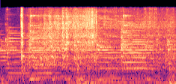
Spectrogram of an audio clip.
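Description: Guitar-driven background music over a car engine being cranked and starting as the ignition key is turned, the car jump-started from a portable booster pack clamped to its battery. A strong low rumble sets in at once and swells again about a second in.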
